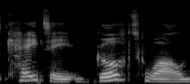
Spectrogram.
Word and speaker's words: Katie Gutwald: It is Katie Gutwal joining the podcast. I hope I have an absolutely hashtag pronunciation of your name.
